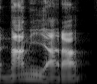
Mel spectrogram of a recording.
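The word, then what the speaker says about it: 何やら: such things as, yeah, nani yara, actually accented just like nani on the first syllable.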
